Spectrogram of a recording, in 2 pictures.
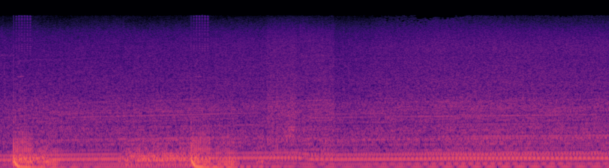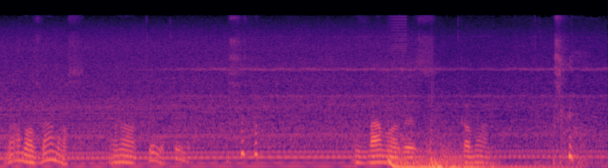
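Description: A car engine drones steadily at speed.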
